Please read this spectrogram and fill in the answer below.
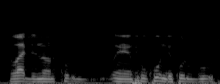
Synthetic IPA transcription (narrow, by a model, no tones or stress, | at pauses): wadinɔnkuɗu | fukundɛkuɗumɡoʔt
